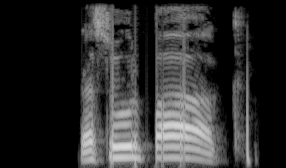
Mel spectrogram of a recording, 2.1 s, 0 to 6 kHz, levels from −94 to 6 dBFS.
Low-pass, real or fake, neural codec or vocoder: 5.4 kHz; real; none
